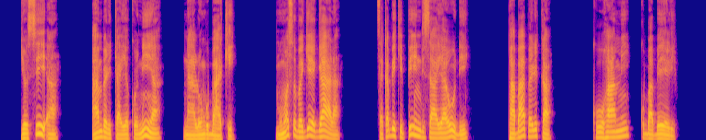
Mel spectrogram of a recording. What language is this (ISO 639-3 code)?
mgv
